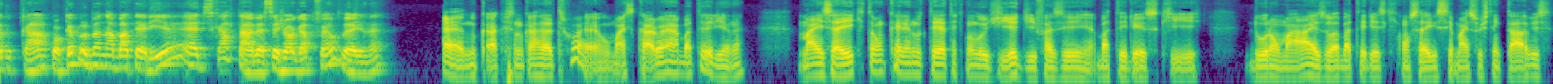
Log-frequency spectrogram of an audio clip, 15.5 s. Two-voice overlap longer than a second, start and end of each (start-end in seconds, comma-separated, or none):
none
